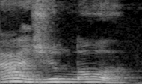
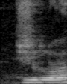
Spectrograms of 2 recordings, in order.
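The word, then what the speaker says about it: jiló: Então, se eu falo assim, Giló, Giló tem acento.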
